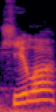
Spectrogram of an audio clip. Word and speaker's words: Gila: prefer to call it gila because i actually live in arizona and there are actually creatures called gila monsters i remember actually doing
